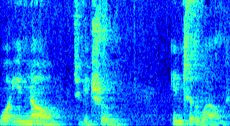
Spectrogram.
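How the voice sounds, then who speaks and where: A woman at a fairly slow pace with a very deep, low pitch and ordinary pitch variation, amid noticeable background noise and audible room echo. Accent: Danish. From Denmark. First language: Danish. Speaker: psychotherapist. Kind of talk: talk on spiritual teaching.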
